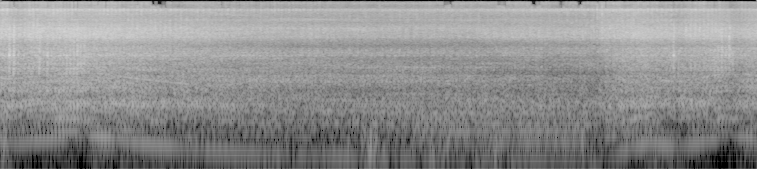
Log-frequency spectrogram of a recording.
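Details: Engine knocking (Мотор стучит): fairly quiet engine with a regular light knock, about four beats a second, over a hissy background; cause unclear.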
